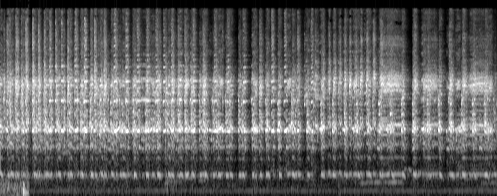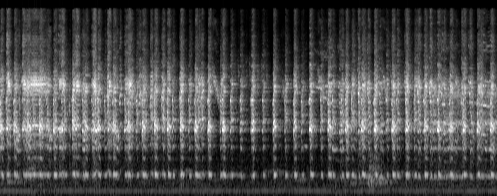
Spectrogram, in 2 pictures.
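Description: A flock of guinea fowl calls nonstop, a harsh, raspy chorus of rapid, repeated cackles and squawks that stays loud and dense throughout, with no voices present.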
